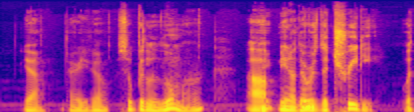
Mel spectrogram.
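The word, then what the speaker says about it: Suppiluliuma: Supililuma.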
